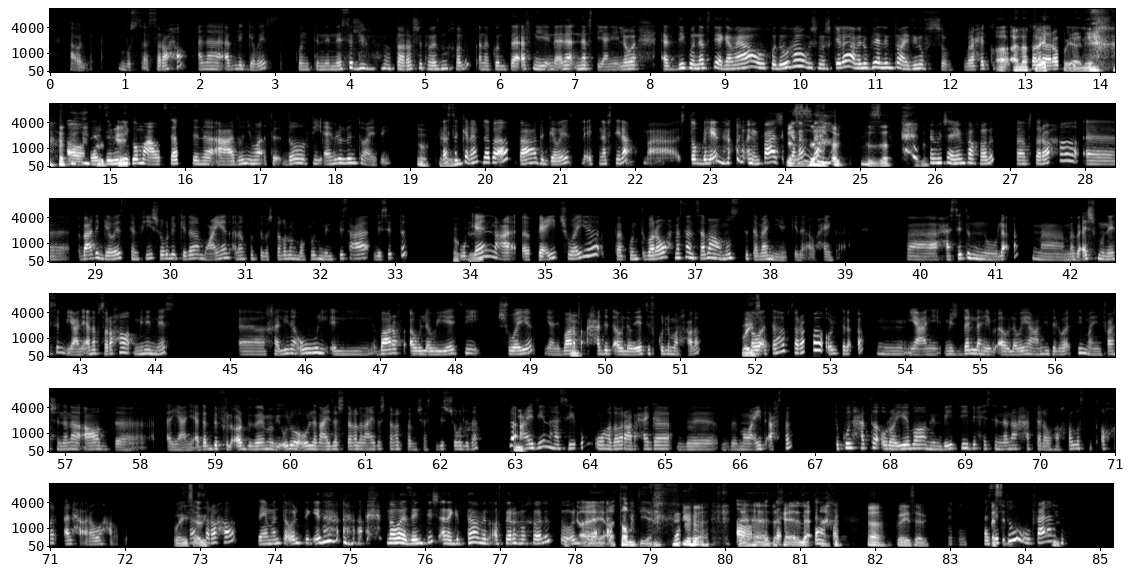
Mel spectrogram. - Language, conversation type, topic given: Arabic, podcast, إيه العادات البسيطة اللي ممكن تحسّن توازن حياتك؟
- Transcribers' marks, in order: laughing while speaking: "اللي"; laugh; laughing while speaking: "بالضبط"; other background noise; in English: "stop"; laugh; laughing while speaking: "ما ينفعش الكلام ده، ده مش هينفع خالص"; tapping; laugh; laughing while speaking: "يع ه دخ لأ"; unintelligible speech; chuckle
